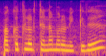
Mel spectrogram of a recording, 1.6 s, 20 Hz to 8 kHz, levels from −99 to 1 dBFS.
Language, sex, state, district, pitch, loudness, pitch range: Tamil, female, Tamil Nadu, Kanyakumari, 255 Hz, -16 LUFS, 245-270 Hz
